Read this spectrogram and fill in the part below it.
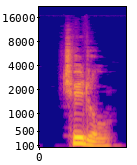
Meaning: A mixed breed dog that is partially chihuahua and partially poodle
- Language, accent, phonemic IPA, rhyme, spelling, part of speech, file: English, Australia, /ˈt͡ʃuː.dəl/, -uːdəl, choodle, noun, En-au-choodle.ogg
